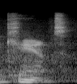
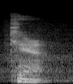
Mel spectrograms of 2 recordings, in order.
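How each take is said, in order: First: The word ends with a released T sound. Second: The word ends with a glottal stop. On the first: "I don't say can't" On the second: "There's no T, but there's a glottal stop there"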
